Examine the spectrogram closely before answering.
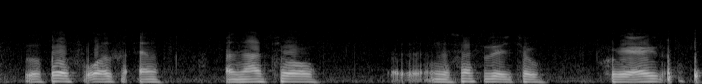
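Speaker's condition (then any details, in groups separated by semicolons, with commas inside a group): Cerebral palsy; from birth, paints with brush in mouth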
